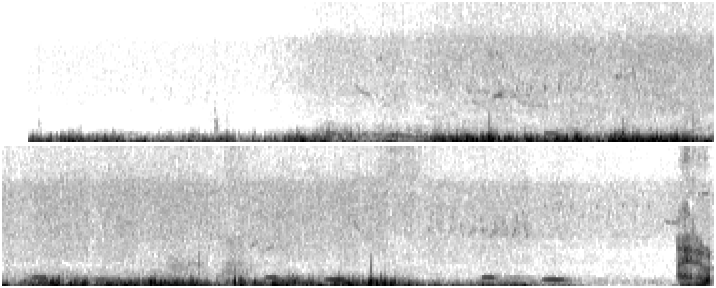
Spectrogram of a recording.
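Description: Wind buffeting the microphone in a loud, uneven rumble. In the second half a common cuckoo calls faintly a few times, each call two notes with the second lower.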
